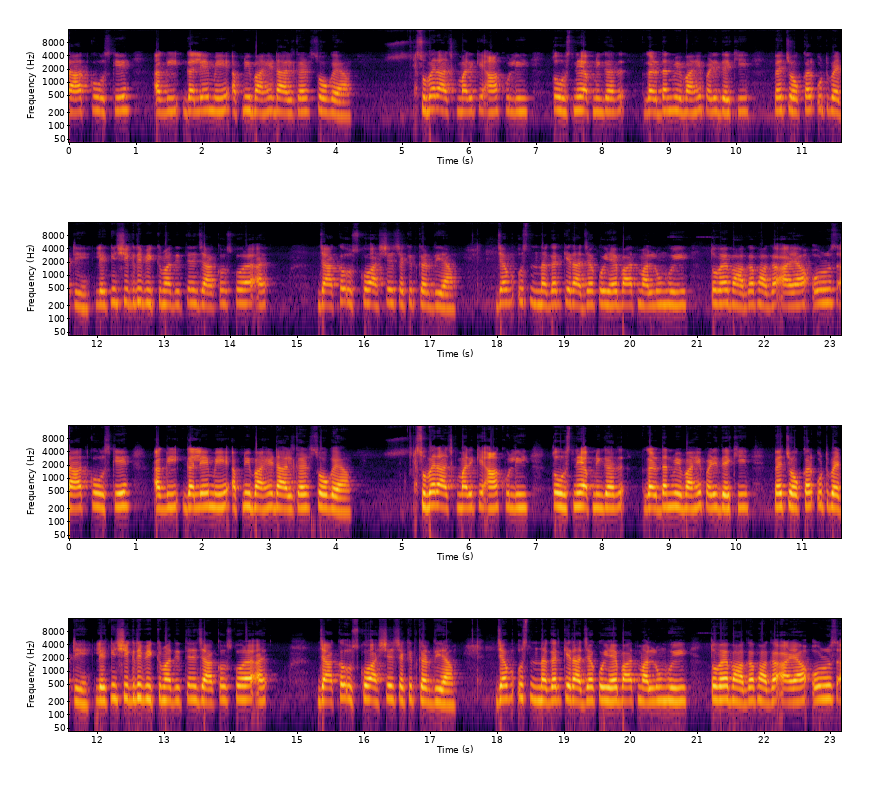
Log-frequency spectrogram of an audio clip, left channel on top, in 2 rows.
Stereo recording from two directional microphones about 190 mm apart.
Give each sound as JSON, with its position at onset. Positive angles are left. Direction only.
{"t": 0.0, "sound": "speech", "side_deg": -35}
